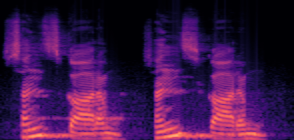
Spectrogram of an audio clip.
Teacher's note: जैसे अनुस्वार का उदाहरण देखिए, संस्कारम, संस्कारम। जब संस्कारम बोलने के लिए हमें यह अनुस्वार की ध्वनि निकालनी हो तो हमें नासिका की सहायता लेनी ही पड़ती है।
